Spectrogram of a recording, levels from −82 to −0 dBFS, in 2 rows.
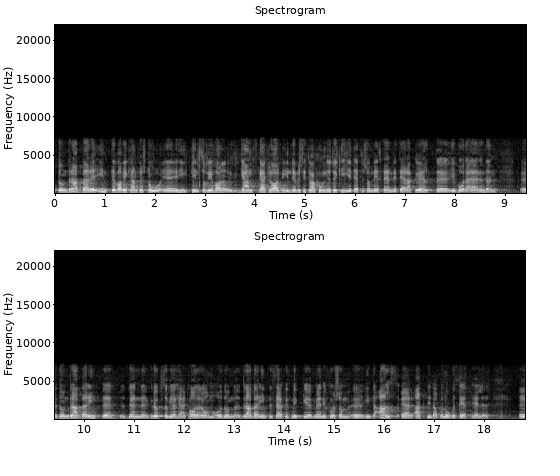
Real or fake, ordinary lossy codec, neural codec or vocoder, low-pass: fake; none; codec, 24 kHz, 3.1 kbps, DualCodec; 7.2 kHz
